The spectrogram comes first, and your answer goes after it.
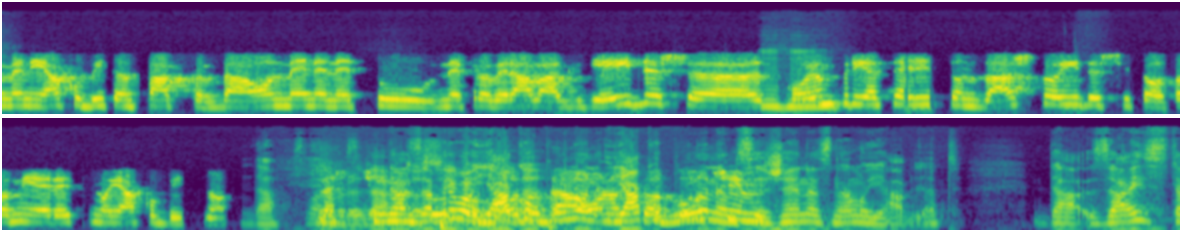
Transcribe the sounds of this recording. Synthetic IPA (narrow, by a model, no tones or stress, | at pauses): menijaːko̞bit̪anfakt̪o̞ɾd̪ao̞ːnmenenet̪uːnepɾo̞ʋjeɾaːʋaɡd̪jeid̪eʃsko̞jompɾijat̪eʎit̪so̞mzaʃt̪o̞id̪eʃit̪o̞t̪o̞mijeɾet̪simo̞jaːko̞bit̪nonat͡ʃt͡ʃimumt̪uɾojodud̪aonoaood̪lˠuːt͡ʃimeʒenaznalˠojaːʋʎa̰t̪ | d̪azajist̪a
